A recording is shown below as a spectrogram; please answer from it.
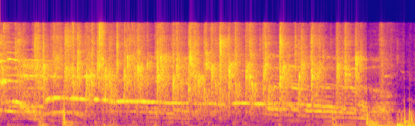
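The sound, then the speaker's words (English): Audience applause at a comedy open mic, dense continuous clapping that holds steady for several seconds while a voice carries over it. “Put your hands together right now for Marty Cunney.”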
